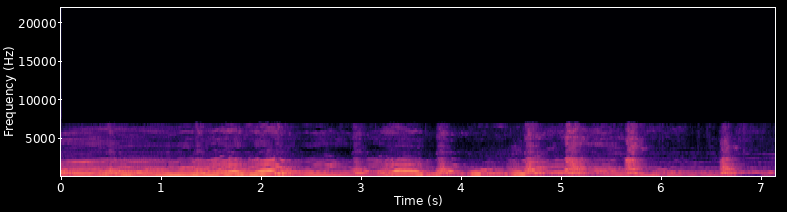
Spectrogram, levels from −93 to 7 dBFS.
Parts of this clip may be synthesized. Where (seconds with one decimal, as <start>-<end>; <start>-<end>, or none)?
none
